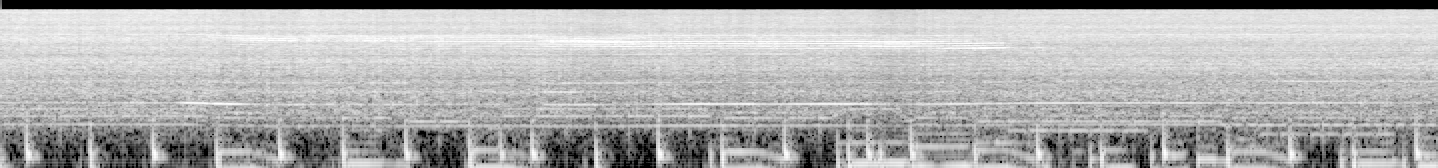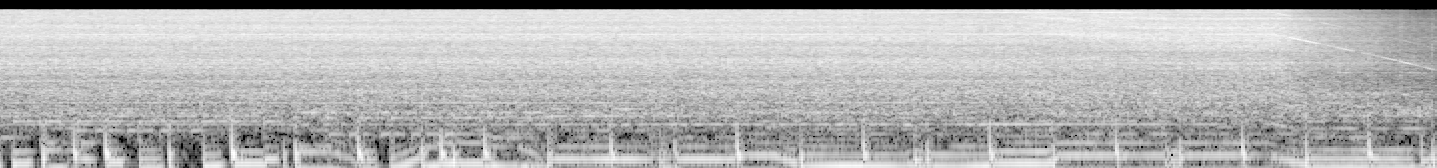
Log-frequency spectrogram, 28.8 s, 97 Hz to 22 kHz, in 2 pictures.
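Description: Mastercraft 11-amp router running at full speed, its bit cutting into a wooden board with a steady loud whine. Near the end the motor is switched off and winds down in a falling whine.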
